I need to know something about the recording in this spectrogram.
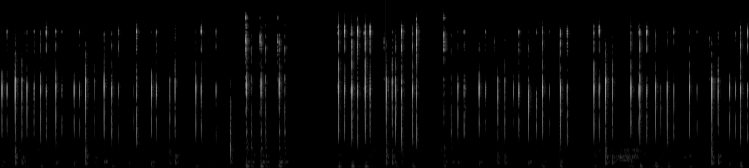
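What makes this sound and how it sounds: Fingertips of both hands type on a white plastic mechanical keyboard with translucent keycaps. Quick bursts of sharp, bright, clicky keystrokes die away instantly and are broken by brief pauses. The typing stays quiet throughout.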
